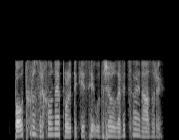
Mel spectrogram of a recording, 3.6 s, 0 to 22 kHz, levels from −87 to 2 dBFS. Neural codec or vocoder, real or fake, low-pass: none; real; 3.6 kHz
